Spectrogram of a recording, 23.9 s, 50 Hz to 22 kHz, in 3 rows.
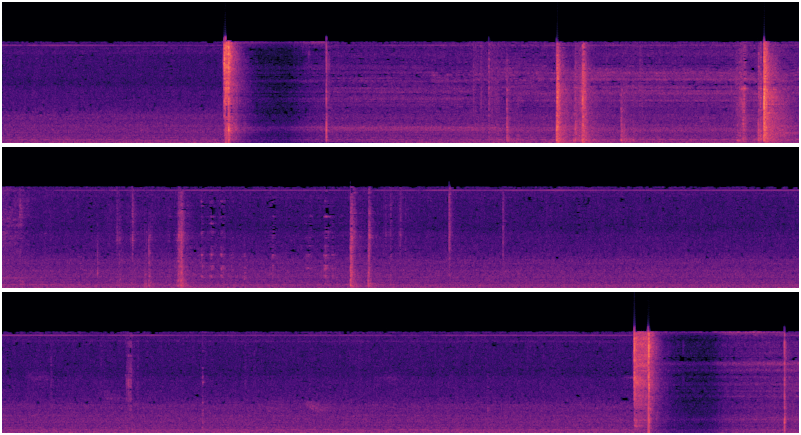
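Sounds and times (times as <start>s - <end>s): steady machine hum: 0.0s - 23.9s.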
